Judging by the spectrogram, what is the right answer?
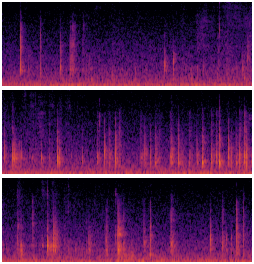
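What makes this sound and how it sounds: A small, hollow, closed white cardboard iPhone box is held in the hands and tapped with fingertips and metal rings. Many quick, light hollow taps are heard at an irregular pace, mixed with sharper, brighter clicks from the rings and faint handling scratches. Each tap dies away almost at once over a quiet background.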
